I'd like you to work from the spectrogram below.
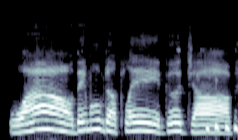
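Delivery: very slow, dripping sarcasm, drawn-out wow. Retelling a reply to aunties about a simple task: sarcastic mock praise. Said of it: "I'll just like sarcastically be like".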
